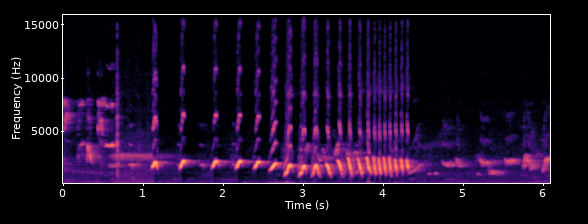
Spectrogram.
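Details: White-rumped shama song for training and exciting birds: sliding whistled notes repeated in a series that speeds up into a rapid, rising trill, then ends in a few lower, softer whistles.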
